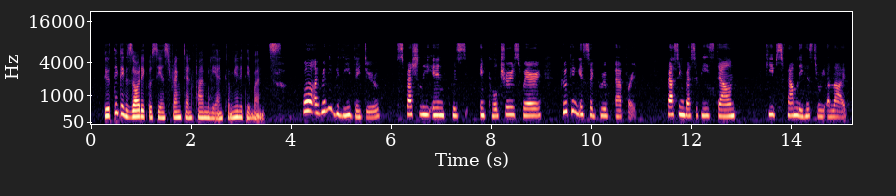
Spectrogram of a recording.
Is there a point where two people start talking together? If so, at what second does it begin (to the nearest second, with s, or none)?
none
